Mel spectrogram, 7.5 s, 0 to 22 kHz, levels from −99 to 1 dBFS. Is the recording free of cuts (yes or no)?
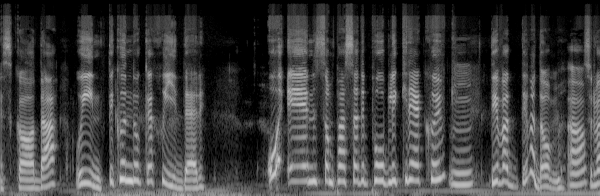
yes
